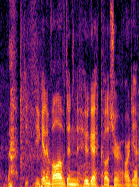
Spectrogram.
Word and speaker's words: hygge: Do you get involved in hygge culture, or do you have your own version of?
